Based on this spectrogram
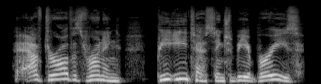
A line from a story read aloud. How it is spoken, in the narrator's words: Connor said through heavy wheezes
